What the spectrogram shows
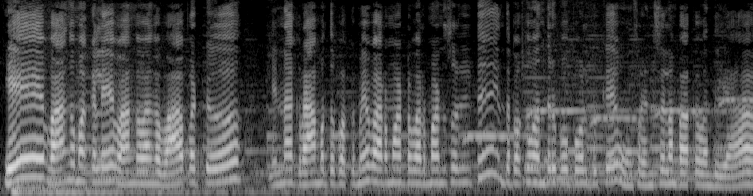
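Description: A woman's voice: medium pitch, fairly even intonation, rapid-fire, over music, voice pushed down, lightly acted. A woman voicing a hearty, welcoming old village grandfather in a cartoon. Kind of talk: cartoon voice acting.

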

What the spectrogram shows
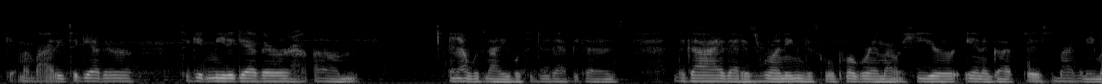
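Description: Her voice is very deep and warm with vocal fry, though the highs are cut off and there's a little hiss or hum in the recording. This forties-aged vlogger sounds stuffy and sniffly, holding her phone close while chatting to camera. She speaks directly to viewers, bluntly and indignantly cautioning them about a company.

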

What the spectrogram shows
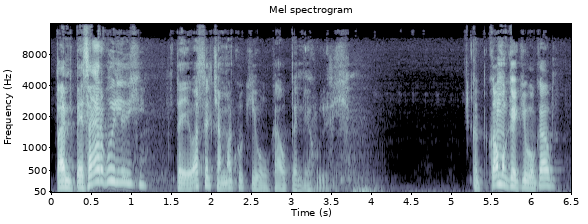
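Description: A man's voice: medium pitch, wildly swooping pitch, fairly quick, vocal fry, dark tone. A middle-aged man from Mexico with a Mexican accent, a podcast guest telling a story in casual, profane slang and acting out the other voices.

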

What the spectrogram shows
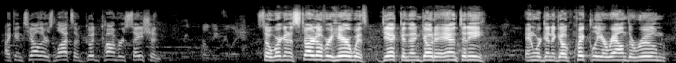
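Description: A man's voice: extremely high pitch, moderate pace. A man moderating a fundraising meeting, talking energetically and with emphasis to a room. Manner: energetic, emphatic, acts out quoted donors. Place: large meeting room at a club.

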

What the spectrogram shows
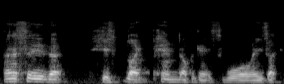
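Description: A low-voiced man with a husky, mellow tone, narrating a tabletop game as game master. He talks in a relaxed way, pausing and thinking aloud. The sound is dry and dull, like a lo-fi recording. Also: no room sound.

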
